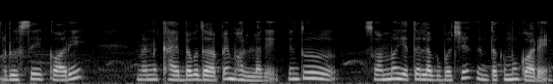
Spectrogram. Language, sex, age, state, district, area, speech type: Odia, female, 18-30, Odisha, Kalahandi, rural, spontaneous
